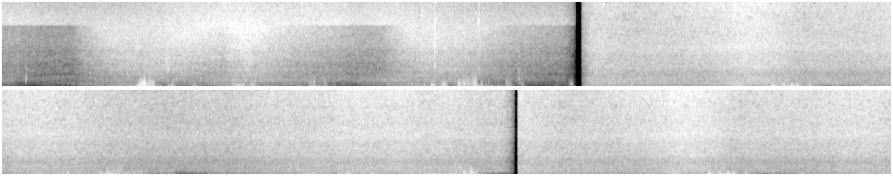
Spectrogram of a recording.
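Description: Strong wind gusts roar and buffet the microphone.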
